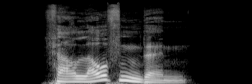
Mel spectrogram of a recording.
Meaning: inflection of verlaufend: 1. strong genitive masculine/neuter singular 2. weak/mixed genitive/dative all-gender singular 3. strong/weak/mixed accusative masculine singular 4. strong dative plural
- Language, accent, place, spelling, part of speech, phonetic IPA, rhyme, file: German, Germany, Berlin, verlaufenden, adjective, [fɛɐ̯ˈlaʊ̯fn̩dən], -aʊ̯fn̩dən, De-verlaufenden.ogg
